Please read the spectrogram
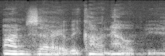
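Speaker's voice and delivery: very soft, low apology; imitating a timid, apologetic boss; sheepish boss. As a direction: murmur it as an awkward refusal. Boss's confused reply.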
